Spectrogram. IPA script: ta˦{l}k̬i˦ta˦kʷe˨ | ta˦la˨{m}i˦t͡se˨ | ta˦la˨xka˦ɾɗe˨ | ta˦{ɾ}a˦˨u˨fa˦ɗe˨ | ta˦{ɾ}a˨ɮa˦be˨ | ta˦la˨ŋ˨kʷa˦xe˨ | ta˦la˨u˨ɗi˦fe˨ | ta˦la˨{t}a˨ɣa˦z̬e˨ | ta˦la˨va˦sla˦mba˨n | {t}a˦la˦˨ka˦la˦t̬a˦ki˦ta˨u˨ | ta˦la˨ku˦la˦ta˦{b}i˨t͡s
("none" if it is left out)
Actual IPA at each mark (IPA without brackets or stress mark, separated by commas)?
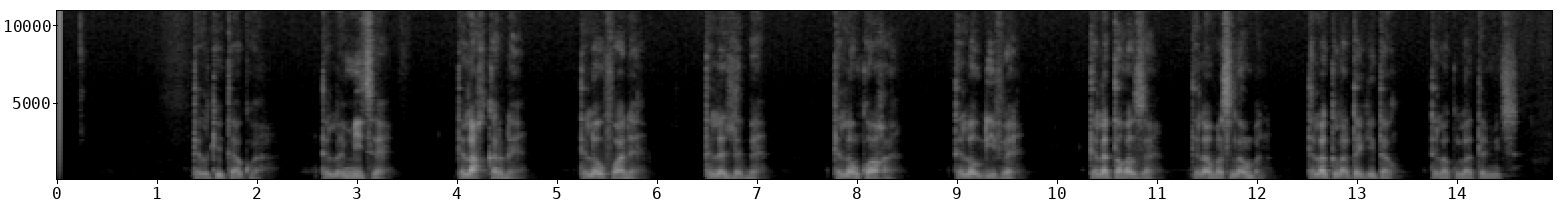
l, m, l, l, t, t, m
